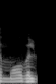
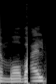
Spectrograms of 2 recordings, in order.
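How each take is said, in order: First: मोबाइल as "MO-bul"; American मोबाइल, no eye vowel; American pronunciation. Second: मोबाइल as "mo-BILE"; British मोबाइल with a long eye vowel; British pronunciation. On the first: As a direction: say मोबाइल with a reduced second syllable. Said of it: "American English में". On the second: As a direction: say मोबाइल rhyming with file. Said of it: "British English में". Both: Shown as a demonstration.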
